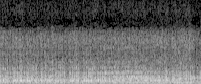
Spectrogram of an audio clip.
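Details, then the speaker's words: Jeep Compass diesel idling before repair, belt still on: loud steady rattling drone over the idle, present from start-up; alternator pulley bearing suspected, a common Compass problem, belt to be removed to confirm which bearing. "अभी इसका सबसे पहले belt उतारेंगे और belt उतार के check करेंगे कौन सा बेरिंग गया है क्योंकि जीप कंपास में अल्टरनेटर का पुल्ली का ज्यादा प्रॉब्लम आता है"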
